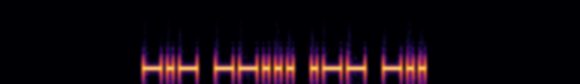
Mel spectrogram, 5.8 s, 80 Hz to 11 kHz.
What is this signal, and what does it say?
Morse code, heard as a keyed tone, about 20 wpm, 700 Hz. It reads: K7WD
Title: USA Call Signs - 4 Characters - Repeated 3x - 20wpm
